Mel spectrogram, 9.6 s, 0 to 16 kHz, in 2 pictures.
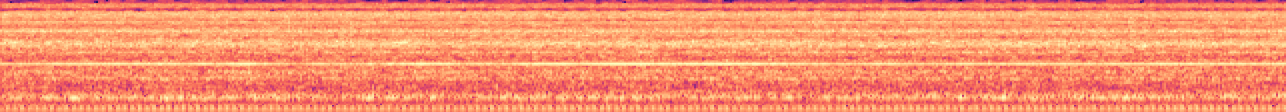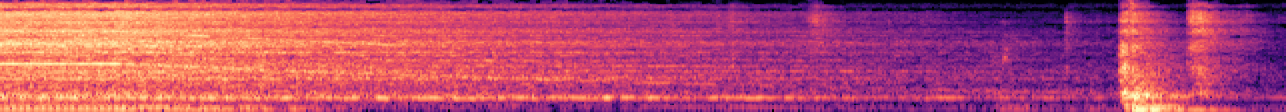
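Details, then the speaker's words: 2002 Volkswagen Jetta MK4 2.0L started after an oil change: loud steady scream over idle for about five seconds, then winding down and cutting out. This is the secondary air pump doing its normal cold-start run. No leaks. "That loud screaming sound you're hearing is the secondary air pump. Shuts off in a second."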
